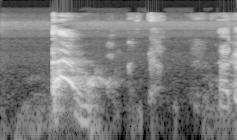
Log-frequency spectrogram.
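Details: Cough: a loud harsh cough burst followed by shorter throaty coughs and throat clearing, over a faint steady background hum, during a live stream.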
